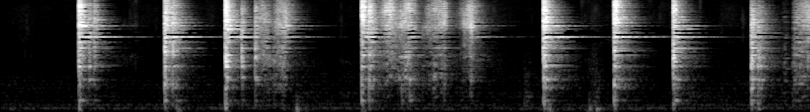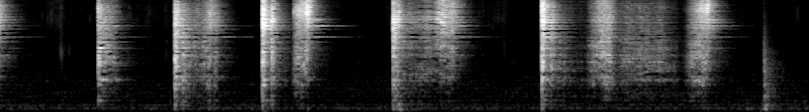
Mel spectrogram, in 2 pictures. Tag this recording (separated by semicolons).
battle; fight; metal-on-metal; owi; sword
